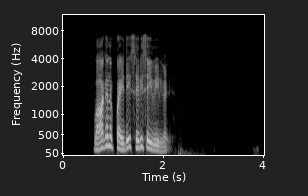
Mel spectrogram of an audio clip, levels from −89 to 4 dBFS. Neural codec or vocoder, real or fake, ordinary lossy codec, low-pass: codec, 16 kHz, 16 kbps, FunCodec, trained on LibriTTS, 50 frames a second; fake; none; 7.2 kHz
